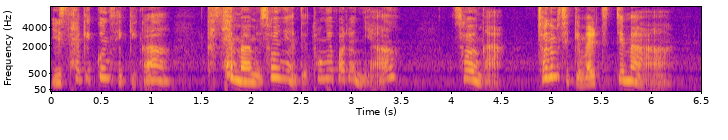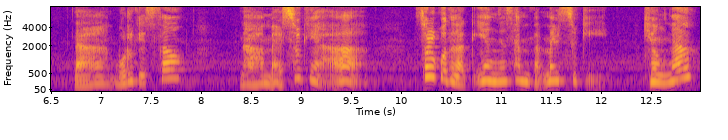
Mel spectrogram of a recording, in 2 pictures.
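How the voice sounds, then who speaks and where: Woman doing a shrill, brazen flirt. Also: big pitch swings, normal speed, vocal fry, a little hiss or hum. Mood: pleading. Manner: taunting, shrill and loud.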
